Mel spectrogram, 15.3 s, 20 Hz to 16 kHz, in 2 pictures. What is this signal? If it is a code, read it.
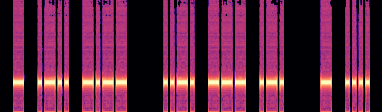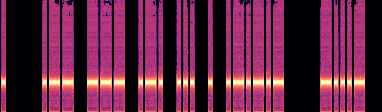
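Morse code, heard as a keyed tone, about 18 wpm, spaced as for 15 wpm, 1000 Hz. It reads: TLY FOR THE WORSE. <BT>
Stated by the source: Morse code quote of the day sent at 15 WPM.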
